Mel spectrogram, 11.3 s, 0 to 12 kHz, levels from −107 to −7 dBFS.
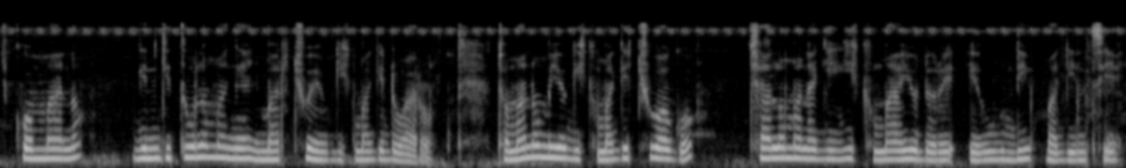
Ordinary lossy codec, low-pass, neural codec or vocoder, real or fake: none; 7.2 kHz; codec, 16 kHz, 16 kbps, FreqCodec, smaller model; fake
